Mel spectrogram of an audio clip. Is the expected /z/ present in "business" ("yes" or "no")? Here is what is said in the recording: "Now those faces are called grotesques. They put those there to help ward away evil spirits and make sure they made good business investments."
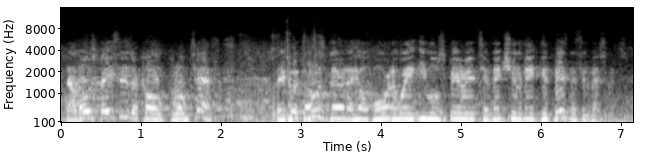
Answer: yes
